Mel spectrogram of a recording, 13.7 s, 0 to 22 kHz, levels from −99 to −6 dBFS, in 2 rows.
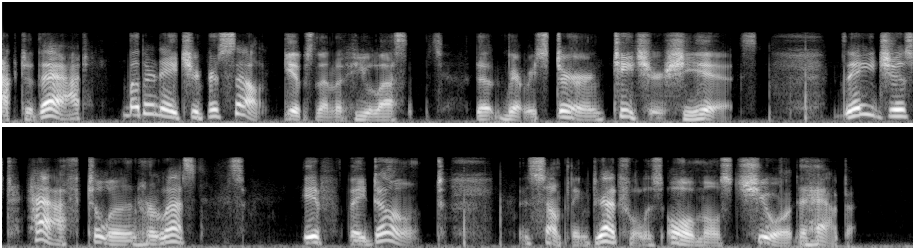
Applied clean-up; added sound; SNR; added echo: neural diffusion model UNIVERSE++.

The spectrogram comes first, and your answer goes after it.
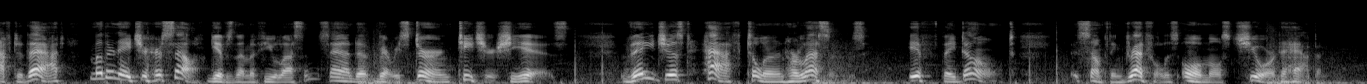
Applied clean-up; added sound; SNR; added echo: none; Cheering / Fireworks; 20 dB; none.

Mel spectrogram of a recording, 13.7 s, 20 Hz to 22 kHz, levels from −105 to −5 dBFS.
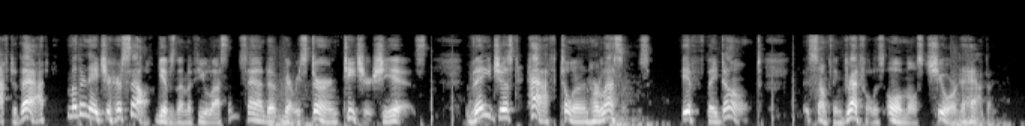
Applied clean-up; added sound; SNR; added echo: classical method spectral subtraction.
